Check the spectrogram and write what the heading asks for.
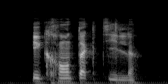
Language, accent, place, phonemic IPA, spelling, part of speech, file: French, France, Lyon, /e.kʁɑ̃ tak.til/, écran tactile, noun, LL-Q150 (fra)-écran tactile.wav
- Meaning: touch screen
